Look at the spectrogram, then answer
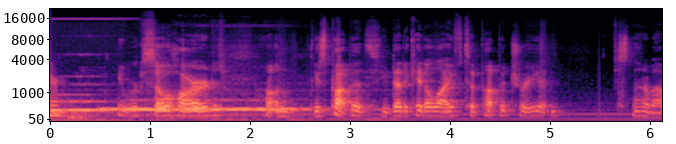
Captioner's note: cries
